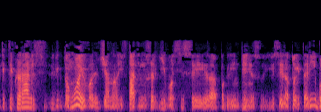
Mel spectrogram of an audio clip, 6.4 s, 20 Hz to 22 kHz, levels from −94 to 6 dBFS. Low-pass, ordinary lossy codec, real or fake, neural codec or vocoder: 7.2 kHz; MP3, 24 kbps; fake; vocoder, 22.05 kHz, 80 mel bands, HiFi-GAN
